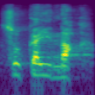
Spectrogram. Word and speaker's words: سکینہ: تو یہ ہے اس کا اصل تلفظ سکینہ۔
